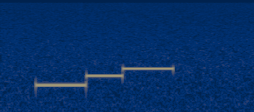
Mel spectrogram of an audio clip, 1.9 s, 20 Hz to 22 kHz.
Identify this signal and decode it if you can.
Telephone call progress tone (North American plan), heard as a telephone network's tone, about 980, 1370, 1800 Hz. Special information tone.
